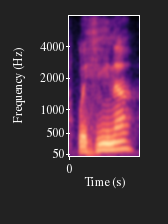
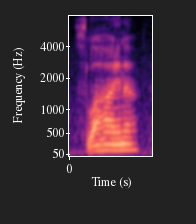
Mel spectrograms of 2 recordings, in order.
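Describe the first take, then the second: First: "Lahina" said lah-HEE-nah, no ai sound; a questioning tourist "Lahina"; mispronunciation. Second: "Lahaina" the local way, ai opened to eye; correct pronunciation. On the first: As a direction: say "Lahina" the way a tourist does, ai squeezed to ee. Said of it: "It's not Lahina". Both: Shown as a demonstration.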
